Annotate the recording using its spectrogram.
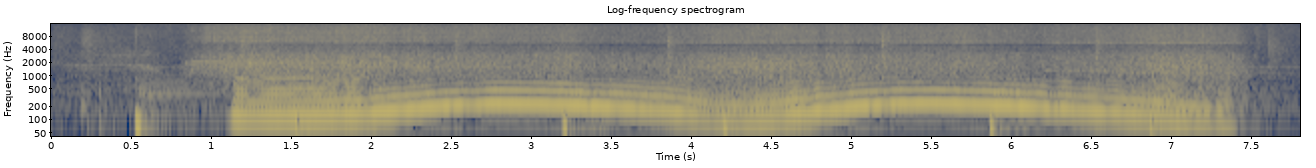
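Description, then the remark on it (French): A single voice does a vocal exercise, sustaining a loud, continuous tone that slides smoothly up and down in pitch twice as small siren-like glides, with no words spoken. “Pour les plus courageux d'entre vous, mettez encore la vidéo une nouvelle fois en pause et refaites trois fois l'exercice en faisant comme ça des petites sirènes.”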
